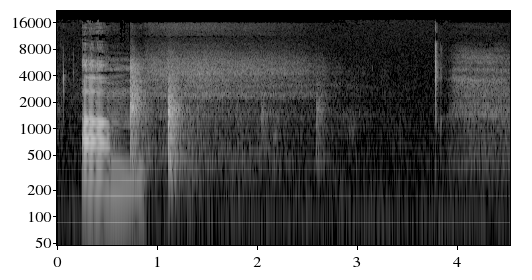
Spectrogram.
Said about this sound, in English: I don't know what that was. It's like a knocking or something.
